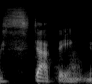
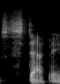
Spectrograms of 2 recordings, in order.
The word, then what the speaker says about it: stepping: Chicago is the capital for stepping. Stepping. And it's Yep. actually pronounced steppin', steppin', Stepping. Right. Right. without the G, Exactly.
